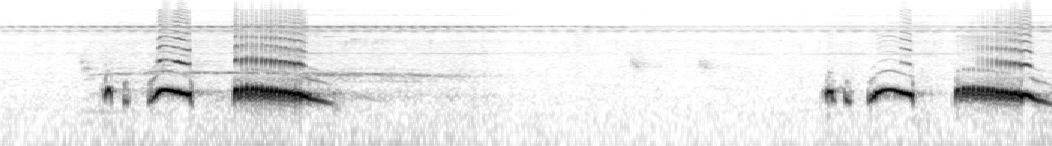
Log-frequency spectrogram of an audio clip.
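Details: Spotted dove calling others to sing along, repeating its phrase twice about three seconds apart: short notes, an arched coo, then a long descending coo. A faint high whine continues between.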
